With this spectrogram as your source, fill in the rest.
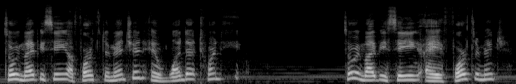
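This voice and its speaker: A man with a high, dark voice talks a little fast, chatting and rambling casually while streaming Minecraft. Faint music is audible behind his slightly mumbled, lazily pronounced speech, which has a faint accent.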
